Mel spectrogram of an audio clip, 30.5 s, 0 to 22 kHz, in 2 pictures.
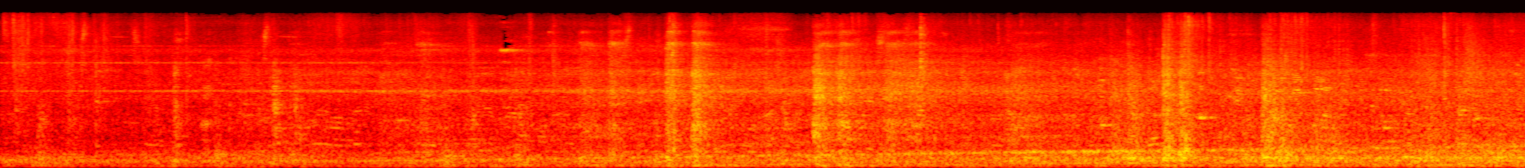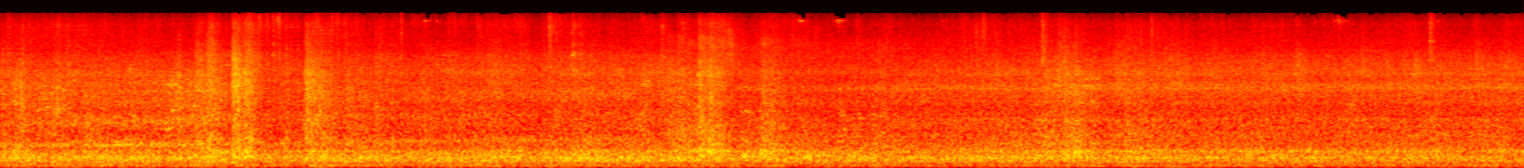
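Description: Interior of an Oka 81-760/761 metro train pulling away and gathering speed: the traction-motor whine glides upward in pitch over the first half while the rumble of the running gear grows louder, with scattered clicks as the wheels cross rail joints. It then settles into a steady loud running noise.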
